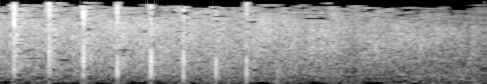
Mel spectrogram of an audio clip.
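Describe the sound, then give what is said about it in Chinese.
A church audience breaks into applause to encourage its co-workers, a few sharp, distinct claps standing out at first before it settles into a steady, dense wash of clapping from many hands, with no talking. “佮一边咱个掌声，甲伊鼓励，甲伊肯定，因个辛苦。”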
